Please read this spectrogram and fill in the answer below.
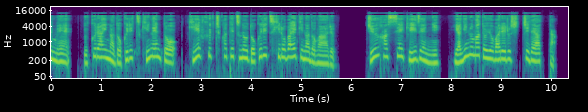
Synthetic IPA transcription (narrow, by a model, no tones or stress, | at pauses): me̞ː | ɯ̟kɯ̟ɾainad̪o̞kɯ̟ɾʲit͡sɨ̥kʲinẽ̞nt̪o̞ | kʲie̞ɸɯ̟̥ɸɯ̟t͡ɕi̥kat̪e̞t͡sɨno̞d̪o̞kɯ̟ɾʲit͡sɨ̥çiɾo̞baekʲinad̪o̞ɡaːɾɯ̟ | d͡ʑɨːhasːe̞ːkʲiizẽ̞ɲ̟ːi | jaɡʲinɯ̟mat̪o̞jo̞baɾe̞ɾɯ̟ɕi̥tt͡ɕːid̪e̞at̪ːa̰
